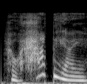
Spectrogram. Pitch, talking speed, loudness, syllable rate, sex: 215 Hz, 275 wpm, -14 LUFS, 5.7 syllables/s, female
